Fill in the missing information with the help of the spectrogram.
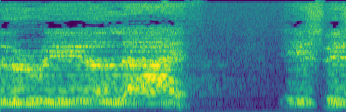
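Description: A sustained sung vocal note holds for nearly two seconds, fades into a brief hush, then returns as two short sung phrases, with no clear band accompaniment beneath.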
